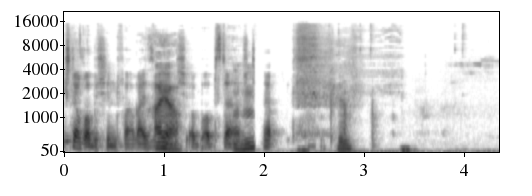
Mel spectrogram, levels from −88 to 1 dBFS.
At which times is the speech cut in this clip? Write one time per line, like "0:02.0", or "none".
0:01.9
